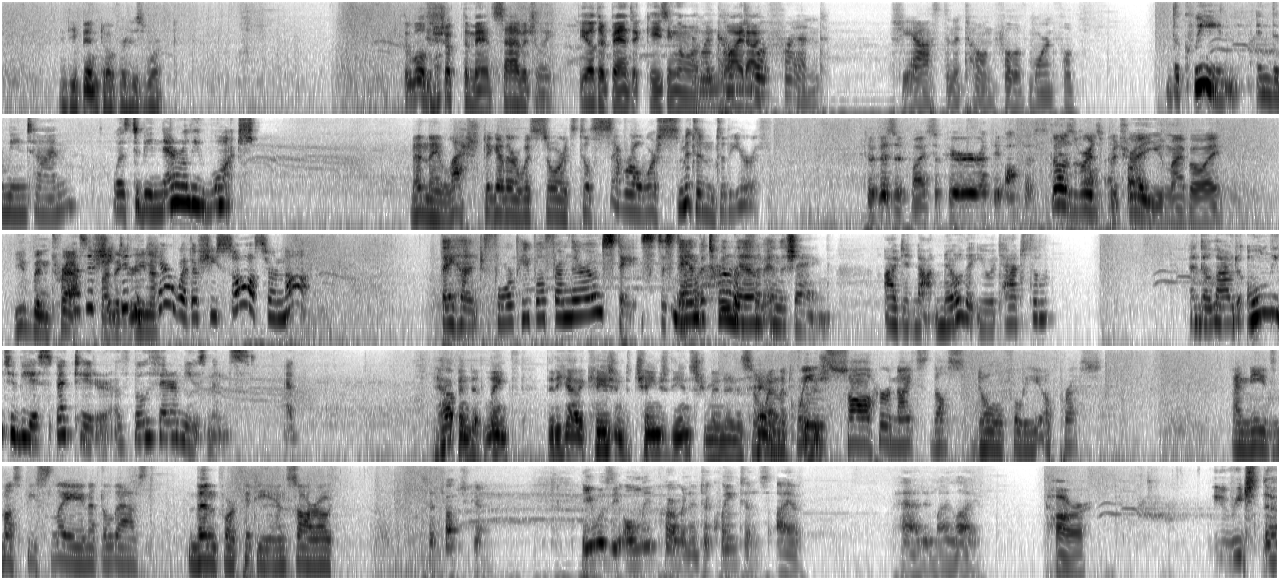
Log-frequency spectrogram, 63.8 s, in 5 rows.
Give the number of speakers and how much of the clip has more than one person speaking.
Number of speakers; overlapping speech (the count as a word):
ten, about 9%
